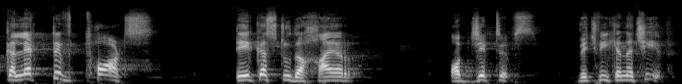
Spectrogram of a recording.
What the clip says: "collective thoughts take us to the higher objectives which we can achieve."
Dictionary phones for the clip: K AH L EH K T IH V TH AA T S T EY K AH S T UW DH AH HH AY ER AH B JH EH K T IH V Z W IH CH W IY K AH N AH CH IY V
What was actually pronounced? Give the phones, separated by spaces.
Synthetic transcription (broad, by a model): K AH L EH K T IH V T AA T S T EY K AH S T UW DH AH HH AY ER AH B JH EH K T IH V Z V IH CH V IY K AH N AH CH IY V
